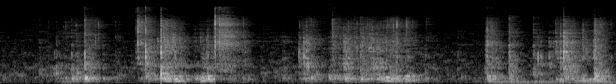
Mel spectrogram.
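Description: A plastic toy truck and trailer handled on a tabletop: a string of irregular clicks and knocks of plastic as the trailer's rear ramp drops open.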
